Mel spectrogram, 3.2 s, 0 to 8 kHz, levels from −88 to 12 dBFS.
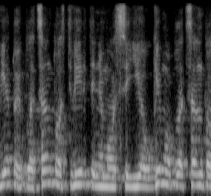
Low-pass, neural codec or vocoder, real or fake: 7.2 kHz; none; real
